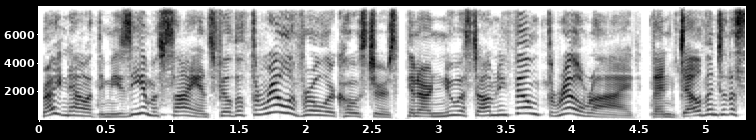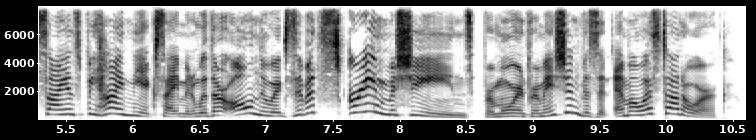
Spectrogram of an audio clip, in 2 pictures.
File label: ADV Spot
